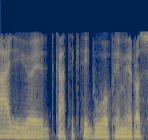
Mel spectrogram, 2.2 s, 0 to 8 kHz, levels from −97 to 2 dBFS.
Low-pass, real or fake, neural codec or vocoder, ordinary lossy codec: 7.2 kHz; fake; codec, 16 kHz in and 24 kHz out, 0.9 kbps, LongCat-Audio-Codec, four codebook decoder; AAC, 16 kbps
